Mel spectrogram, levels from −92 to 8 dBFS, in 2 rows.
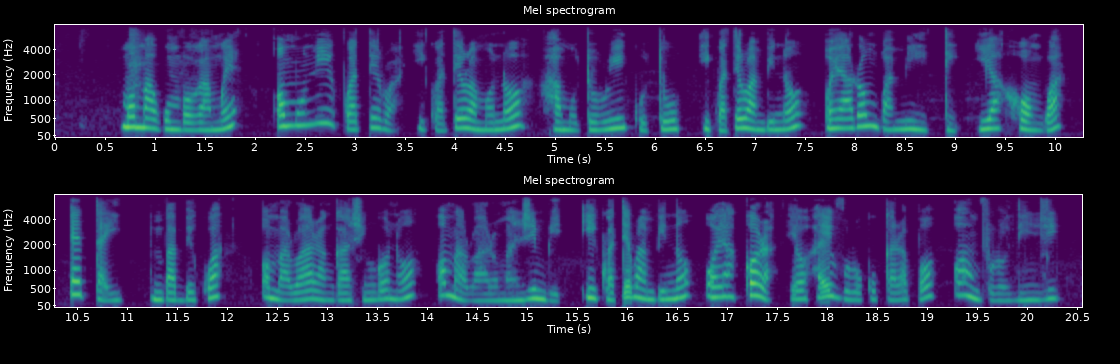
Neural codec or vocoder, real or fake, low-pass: none; real; 7.2 kHz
